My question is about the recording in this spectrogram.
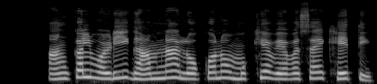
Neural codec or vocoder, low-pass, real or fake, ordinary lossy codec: none; 19.8 kHz; real; none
